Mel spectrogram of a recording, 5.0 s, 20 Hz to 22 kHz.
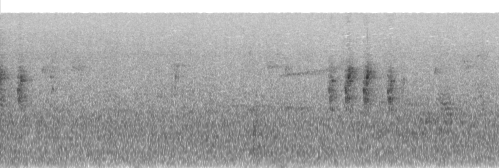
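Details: Streak-eared bulbul, Ubon Ratchathani, Thailand, February 2020: a single sharp chirp, quiet stretch with a thin whistle, then a rapid cluster of four bright chirps near the end over soft steady hiss.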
